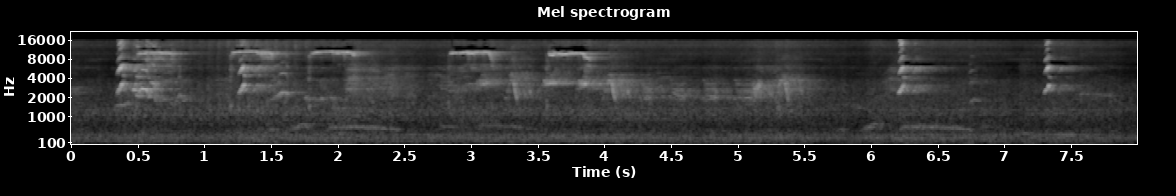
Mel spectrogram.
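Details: Rainbow lorikeets feeding in a backyard give harsh, high screeches in short clustered bursts that repeat every second or so. Softer low cooing and a faint background hum run underneath.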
